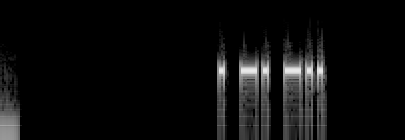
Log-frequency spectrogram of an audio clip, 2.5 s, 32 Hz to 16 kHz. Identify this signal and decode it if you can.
Morse code, heard as a keyed tone, about 36 wpm, 700 Hz. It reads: END
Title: Three Letter Words - 35wpm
